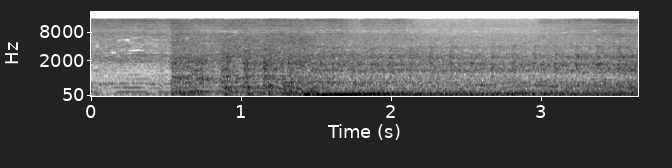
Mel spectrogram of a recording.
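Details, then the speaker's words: 2007 Toyota Hilux 3.0 diesel with engine noise, at idle after start: a hard regular knock about four times a second rides over the idle. The mechanic judges it a characteristic connecting-rod (biela) knock, and the engine must be opened to confirm. "Isso aqui é barulho característica de biela vai ter que abrir esse motor aqui pra gente ver barulho aqui para mim é barulho de biela"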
